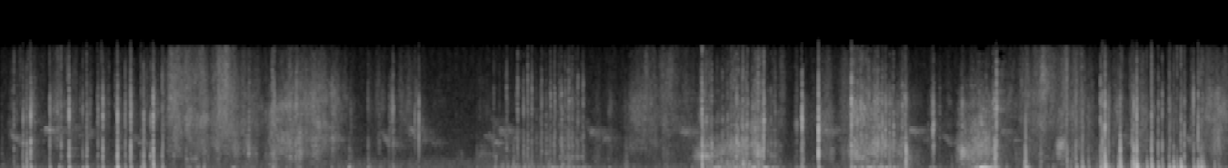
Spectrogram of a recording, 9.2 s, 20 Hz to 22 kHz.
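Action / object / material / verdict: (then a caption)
tap / card-covered paper agenda / card, paper / none. A small white polka-dot 2024 paper hardcover agenda with a card cover, held closed as a solid book in both hands, is tapped with fingertips and on its spine edge. The result is a fast run of dry, short taps with a papery crinkle and rustle between them. Heavier, low thumps come near the end.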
